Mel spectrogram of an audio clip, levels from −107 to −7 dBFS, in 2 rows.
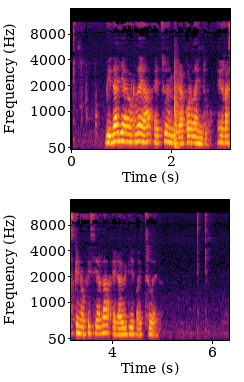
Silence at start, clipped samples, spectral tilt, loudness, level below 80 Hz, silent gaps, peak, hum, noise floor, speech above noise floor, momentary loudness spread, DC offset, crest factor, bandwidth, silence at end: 0.7 s; under 0.1%; -7.5 dB/octave; -22 LUFS; -52 dBFS; none; -2 dBFS; none; -67 dBFS; 46 dB; 11 LU; under 0.1%; 22 dB; 11.5 kHz; 1.45 s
